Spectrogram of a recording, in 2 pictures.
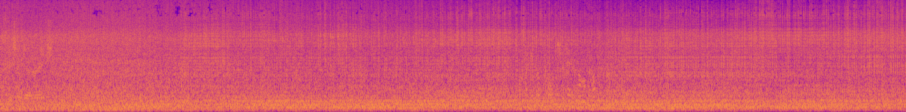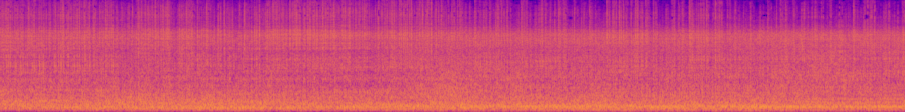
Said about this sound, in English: Ignition. And we have liftoff.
